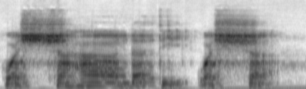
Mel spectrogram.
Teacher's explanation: Ini merupakan rekannya, yakni alif lam syamsiyah, di mana alif lam ini bertemu dengan shin, maka pembacaan lamnya pun tidak terasa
